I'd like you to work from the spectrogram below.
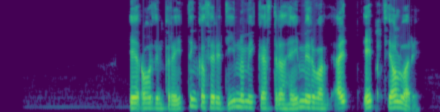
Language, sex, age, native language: Icelandic, male, 50-59, Icelandic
